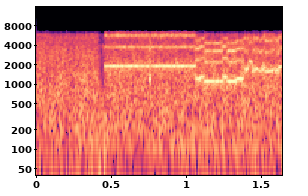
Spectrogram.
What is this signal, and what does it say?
SSTV (slow-scan television), PD 290.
